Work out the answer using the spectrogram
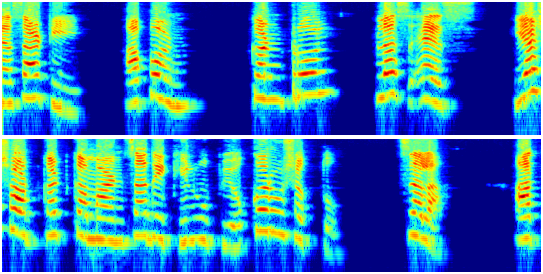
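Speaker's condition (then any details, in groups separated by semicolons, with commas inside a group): No condition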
